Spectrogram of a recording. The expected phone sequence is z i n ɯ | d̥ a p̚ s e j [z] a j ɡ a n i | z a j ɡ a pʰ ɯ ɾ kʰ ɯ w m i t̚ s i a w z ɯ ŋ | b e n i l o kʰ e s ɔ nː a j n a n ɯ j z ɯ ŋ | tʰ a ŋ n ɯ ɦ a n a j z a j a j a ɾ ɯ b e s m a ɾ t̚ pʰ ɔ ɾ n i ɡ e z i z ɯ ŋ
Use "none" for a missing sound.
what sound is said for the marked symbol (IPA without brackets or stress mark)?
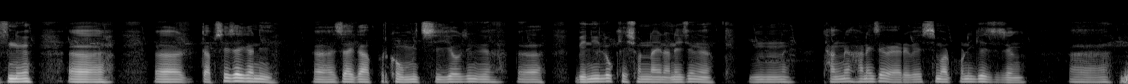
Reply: z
